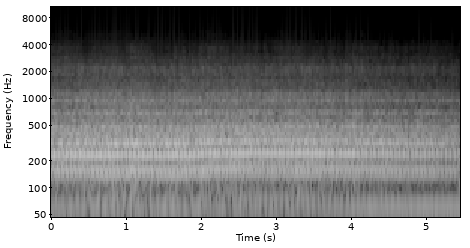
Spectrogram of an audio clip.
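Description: A car engine roars steadily at speed as the car races down the mountains, a loud, continuous low drone with a rough mechanical hum that holds throughout and eases slightly toward the end. No one speaks.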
